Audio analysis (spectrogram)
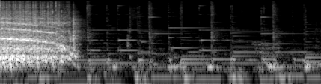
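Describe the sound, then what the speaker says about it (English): A sewing machine stitches piping cord into a seam with a steady mechanical whir. A louder burst opens the run, then the motor continues evenly and close by. "So let's sew that piping into the seam."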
